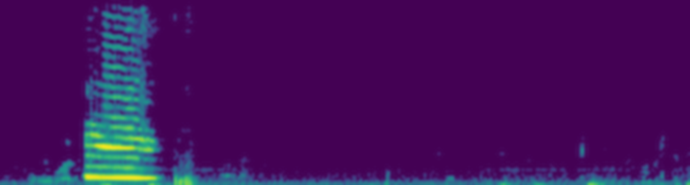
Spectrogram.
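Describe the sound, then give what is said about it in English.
A cat lets out one loud meow, a drawn-out, slightly falling cry of about half a second, followed by near-quiet with a few faint low bumps. “Alright, cat's upside down.”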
